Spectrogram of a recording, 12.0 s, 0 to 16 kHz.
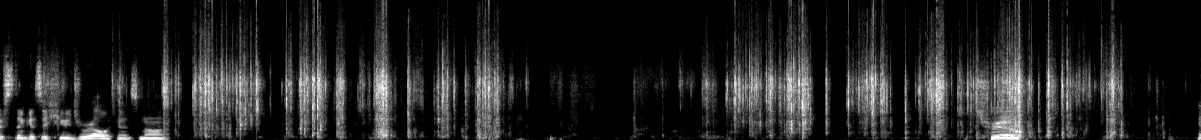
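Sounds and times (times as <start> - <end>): cards and packaging crinkling: 1.1 - 5.4, 6.4 - 11.7.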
